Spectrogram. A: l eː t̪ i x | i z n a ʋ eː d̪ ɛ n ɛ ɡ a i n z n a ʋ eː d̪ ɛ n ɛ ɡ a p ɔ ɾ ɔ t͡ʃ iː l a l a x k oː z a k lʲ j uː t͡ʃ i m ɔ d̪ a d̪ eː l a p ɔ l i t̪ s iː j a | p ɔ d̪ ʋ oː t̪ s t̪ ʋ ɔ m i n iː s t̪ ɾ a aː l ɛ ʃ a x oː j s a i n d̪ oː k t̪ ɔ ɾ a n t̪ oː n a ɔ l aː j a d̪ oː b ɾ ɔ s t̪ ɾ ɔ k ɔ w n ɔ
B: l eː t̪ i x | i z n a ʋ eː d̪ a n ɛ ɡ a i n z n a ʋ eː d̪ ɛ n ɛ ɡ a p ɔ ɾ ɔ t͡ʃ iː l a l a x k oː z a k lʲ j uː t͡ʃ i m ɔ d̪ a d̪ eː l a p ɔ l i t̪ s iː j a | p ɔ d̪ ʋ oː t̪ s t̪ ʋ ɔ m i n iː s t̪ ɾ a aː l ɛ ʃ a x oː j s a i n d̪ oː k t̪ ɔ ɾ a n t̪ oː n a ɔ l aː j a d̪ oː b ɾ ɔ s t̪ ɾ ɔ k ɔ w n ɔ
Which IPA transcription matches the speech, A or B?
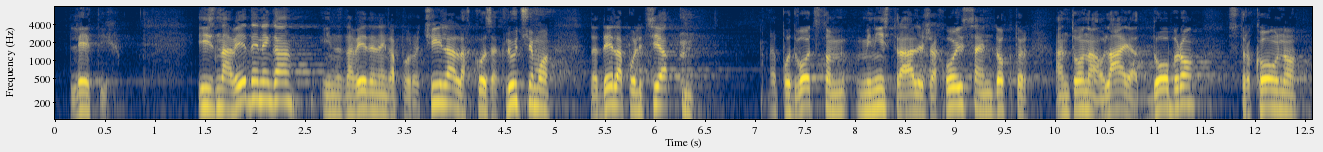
A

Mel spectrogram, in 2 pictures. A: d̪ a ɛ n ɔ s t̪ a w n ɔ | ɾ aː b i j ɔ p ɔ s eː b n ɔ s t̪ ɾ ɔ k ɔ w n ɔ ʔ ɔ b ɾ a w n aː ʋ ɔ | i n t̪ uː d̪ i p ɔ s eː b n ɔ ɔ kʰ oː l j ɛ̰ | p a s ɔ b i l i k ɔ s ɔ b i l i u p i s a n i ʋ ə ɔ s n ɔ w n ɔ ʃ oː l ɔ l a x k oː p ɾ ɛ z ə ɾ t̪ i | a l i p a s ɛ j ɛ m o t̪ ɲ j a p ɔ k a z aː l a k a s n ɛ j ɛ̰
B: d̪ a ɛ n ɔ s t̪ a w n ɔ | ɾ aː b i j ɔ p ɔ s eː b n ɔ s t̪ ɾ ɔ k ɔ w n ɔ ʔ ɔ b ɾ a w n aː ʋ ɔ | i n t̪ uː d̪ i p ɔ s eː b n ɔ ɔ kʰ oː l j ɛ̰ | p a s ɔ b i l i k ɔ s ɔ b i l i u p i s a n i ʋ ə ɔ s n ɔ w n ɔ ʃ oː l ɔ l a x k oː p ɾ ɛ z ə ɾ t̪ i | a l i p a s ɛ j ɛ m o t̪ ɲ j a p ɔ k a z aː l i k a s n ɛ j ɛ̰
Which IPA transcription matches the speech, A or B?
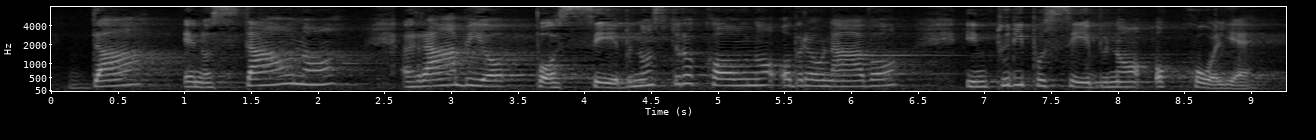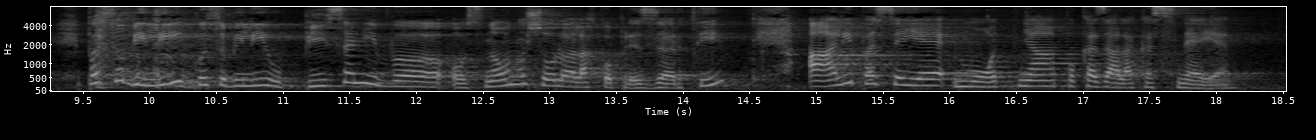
A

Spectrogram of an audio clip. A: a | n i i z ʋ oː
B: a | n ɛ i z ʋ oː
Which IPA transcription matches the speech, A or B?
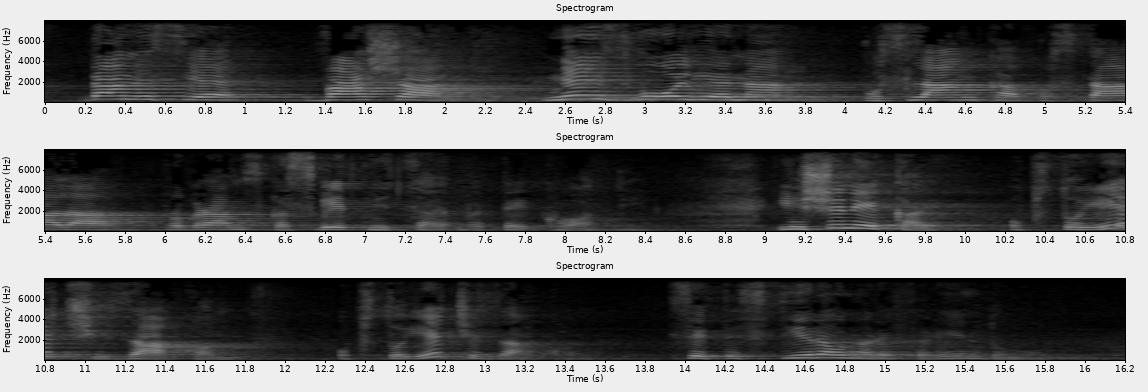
B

